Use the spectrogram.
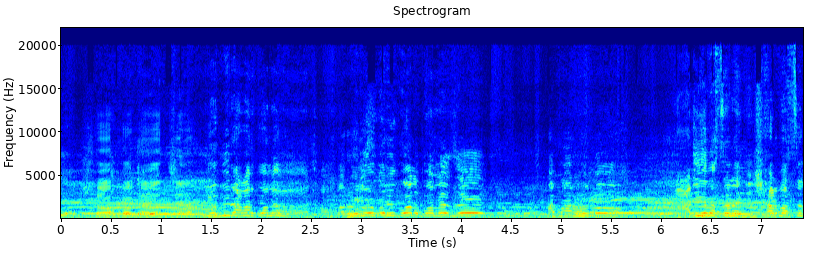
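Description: Heifer calves at a busy cattle market moo in drawn-out, wavering calls, partly buried under loud crowd chatter and people talking nearby.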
